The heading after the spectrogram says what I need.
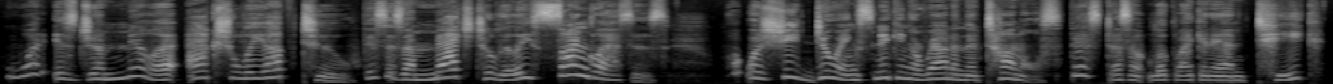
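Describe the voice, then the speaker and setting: A determined young woman detective muses aloud over clues and puzzles in a game. Her voice sits a little high and bright. The sound is close and dry, with no room around it. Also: animated, a little slow, no room sound. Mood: curious. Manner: thinking aloud, inquisitive. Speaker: game heroine. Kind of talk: game voice lines.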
